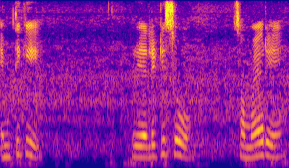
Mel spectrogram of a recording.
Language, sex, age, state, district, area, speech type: Odia, female, 30-45, Odisha, Koraput, urban, spontaneous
